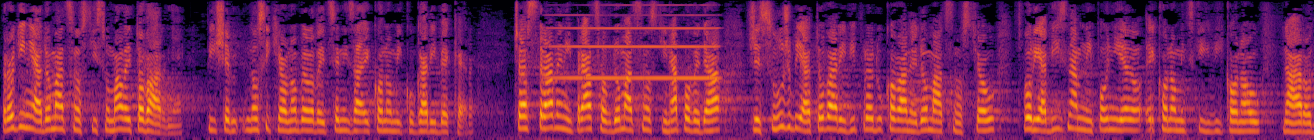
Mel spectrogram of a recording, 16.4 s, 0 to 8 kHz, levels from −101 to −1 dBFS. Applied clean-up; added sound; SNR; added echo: none; Bowed string instrument; 9 dB; none.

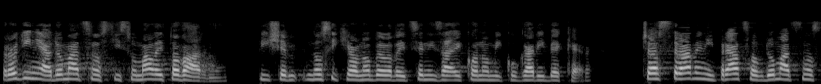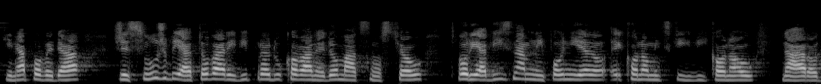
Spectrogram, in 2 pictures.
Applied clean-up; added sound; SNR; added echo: neural mask model DeepFilterNet 3.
